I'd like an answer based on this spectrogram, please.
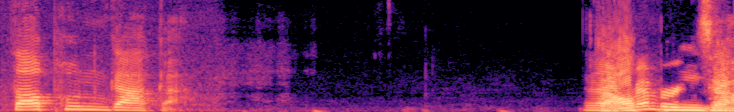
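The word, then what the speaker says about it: Thapunngaka: It's called Thapungaka.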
